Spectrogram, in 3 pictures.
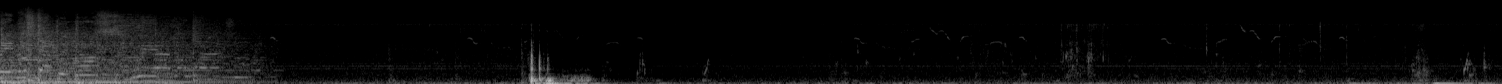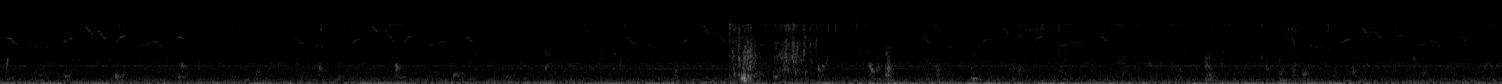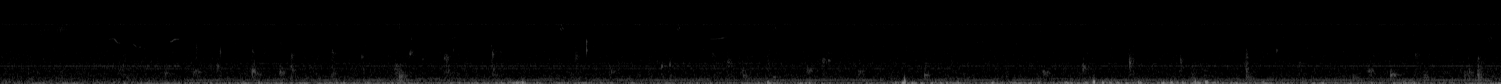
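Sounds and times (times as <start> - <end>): low thump on boat deck: 5.2 - 6.2
soft knocks on boat deck: 43.6 - 45.0.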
